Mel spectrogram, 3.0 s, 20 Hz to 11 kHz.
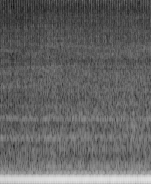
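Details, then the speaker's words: Hyundai Accent gasoline, after fuel pump relay swapped with horn relay to cure a crank-no-start, restarted, charging 14.3 V: smooth low steady hum, no knocks or misses; healthy idle. "Walang palyado. Okay naman yung makina. Oh ayan walang problema sa ngayon."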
